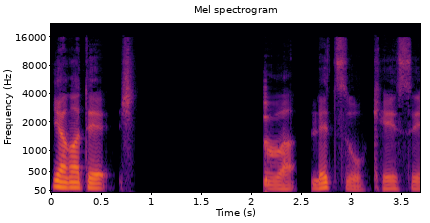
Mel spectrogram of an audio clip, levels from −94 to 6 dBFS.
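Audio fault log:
0.77–2.15 s, long network dropout: a short fading buzz, then about 1.3 s of silence; speech resumes with about 1.4 s missing, likely from a stalled network stream.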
